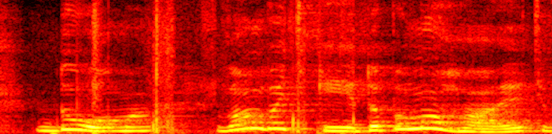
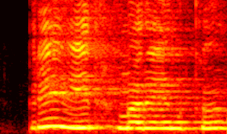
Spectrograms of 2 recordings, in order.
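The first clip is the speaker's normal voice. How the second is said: high, louder friendly greeting; cheerful puppy; 8 semitones higher, 5 dB louder than usual. Acted. Puppy greeting the cloud, cheerful. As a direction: greet the cloud like a happy pup.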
